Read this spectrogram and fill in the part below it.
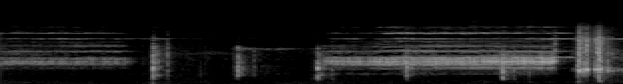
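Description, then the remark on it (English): A telephone rings in an office with a steady, buzzy tone that breaks off briefly a few times, punctuated by sharp clicks, with no voices. “Phone's ringing”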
